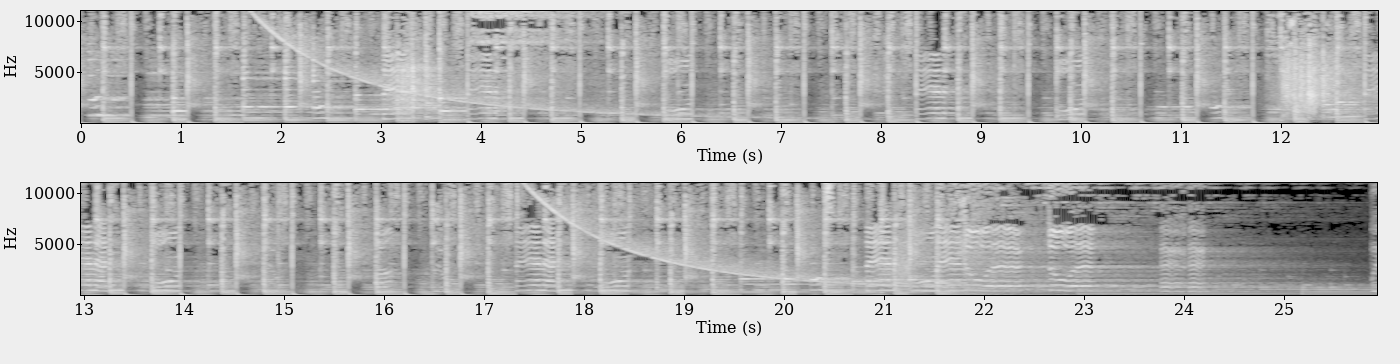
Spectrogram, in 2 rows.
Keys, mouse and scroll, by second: 5.4 shift+click, 22.1 right click.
